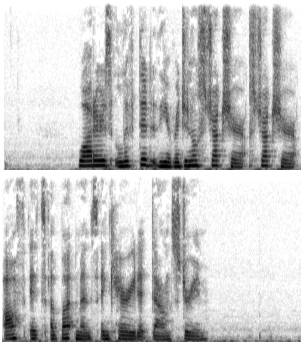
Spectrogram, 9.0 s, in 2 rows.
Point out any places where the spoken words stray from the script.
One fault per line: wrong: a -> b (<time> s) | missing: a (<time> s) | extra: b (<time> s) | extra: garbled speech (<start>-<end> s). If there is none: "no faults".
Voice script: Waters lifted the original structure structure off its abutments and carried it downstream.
no faults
